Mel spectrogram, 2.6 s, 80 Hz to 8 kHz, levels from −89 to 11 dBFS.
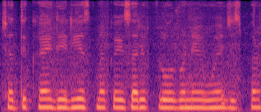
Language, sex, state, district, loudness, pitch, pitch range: Hindi, female, Uttar Pradesh, Jyotiba Phule Nagar, -15 LUFS, 205 Hz, 205-210 Hz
